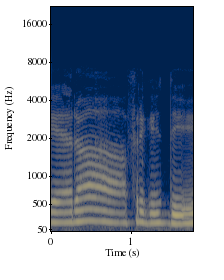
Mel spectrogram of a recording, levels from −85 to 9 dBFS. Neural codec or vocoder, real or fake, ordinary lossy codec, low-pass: none; real; Opus, 24 kbps; 7.2 kHz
